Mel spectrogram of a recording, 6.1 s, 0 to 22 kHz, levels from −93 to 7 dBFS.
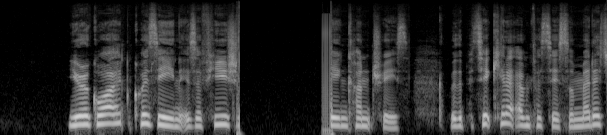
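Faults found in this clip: Cable pulled and plugged in, 2.37 to 3.34 s. Pop, then near silence for about 0.92 s, then a short 50 Hz mains buzz of roughly 90 ms as the tip touches first, then a second pop when the speech comes back. Check the connector or lead at the mic or interface.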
